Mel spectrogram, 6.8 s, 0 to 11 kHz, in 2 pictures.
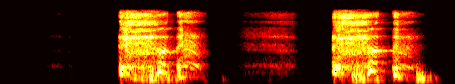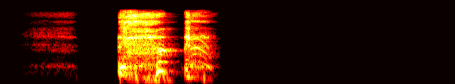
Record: {"three_cough_length": "6.8 s", "three_cough_amplitude": 30729, "three_cough_signal_mean_std_ratio": 0.42, "survey_phase": "alpha (2021-03-01 to 2021-08-12)", "age": "45-64", "gender": "Female", "wearing_mask": "No", "symptom_none": true, "symptom_onset": "8 days", "smoker_status": "Never smoked", "respiratory_condition_asthma": false, "respiratory_condition_other": false, "recruitment_source": "REACT", "submission_delay": "4 days", "covid_test_result": "Negative", "covid_test_method": "RT-qPCR"}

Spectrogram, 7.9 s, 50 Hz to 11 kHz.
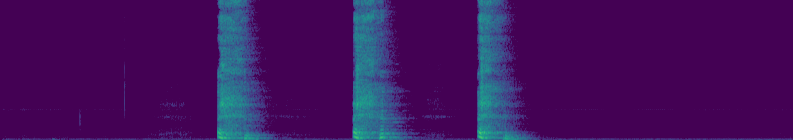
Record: {"three_cough_length": "7.9 s", "three_cough_amplitude": 6504, "three_cough_signal_mean_std_ratio": 0.26, "survey_phase": "beta (2021-08-13 to 2022-03-07)", "age": "65+", "gender": "Female", "wearing_mask": "No", "symptom_none": true, "smoker_status": "Never smoked", "respiratory_condition_asthma": false, "respiratory_condition_other": false, "recruitment_source": "REACT", "submission_delay": "1 day", "covid_test_result": "Negative", "covid_test_method": "RT-qPCR", "influenza_a_test_result": "Negative", "influenza_b_test_result": "Negative"}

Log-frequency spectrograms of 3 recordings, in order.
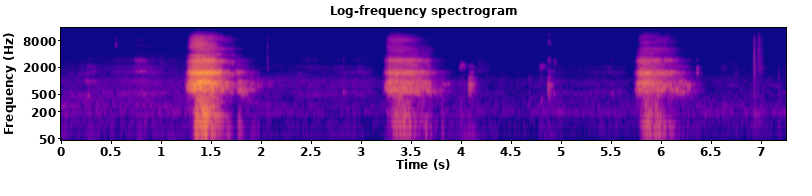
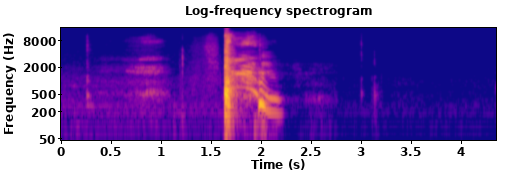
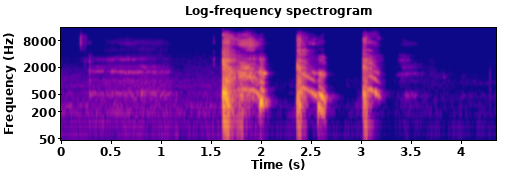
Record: {"exhalation_length": "7.3 s", "exhalation_amplitude": 21030, "exhalation_signal_mean_std_ratio": 0.25, "cough_length": "4.4 s", "cough_amplitude": 32768, "cough_signal_mean_std_ratio": 0.18, "three_cough_length": "4.4 s", "three_cough_amplitude": 31327, "three_cough_signal_mean_std_ratio": 0.27, "survey_phase": "alpha (2021-03-01 to 2021-08-12)", "age": "18-44", "gender": "Female", "wearing_mask": "No", "symptom_cough_any": true, "symptom_new_continuous_cough": true, "symptom_shortness_of_breath": true, "symptom_diarrhoea": true, "symptom_fatigue": true, "symptom_headache": true, "symptom_change_to_sense_of_smell_or_taste": true, "symptom_onset": "6 days", "smoker_status": "Ex-smoker", "respiratory_condition_asthma": false, "respiratory_condition_other": false, "recruitment_source": "Test and Trace", "submission_delay": "1 day", "covid_test_result": "Positive", "covid_test_method": "RT-qPCR", "covid_ct_value": 17.5, "covid_ct_gene": "ORF1ab gene"}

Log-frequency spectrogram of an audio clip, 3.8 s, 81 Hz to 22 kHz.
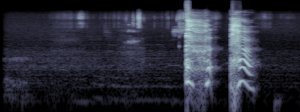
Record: {"three_cough_length": "3.8 s", "three_cough_amplitude": 32768, "three_cough_signal_mean_std_ratio": 0.33, "survey_phase": "beta (2021-08-13 to 2022-03-07)", "age": "18-44", "gender": "Female", "wearing_mask": "No", "symptom_none": true, "smoker_status": "Never smoked", "respiratory_condition_asthma": false, "respiratory_condition_other": false, "recruitment_source": "REACT", "submission_delay": "2 days", "covid_test_result": "Negative", "covid_test_method": "RT-qPCR", "influenza_a_test_result": "Negative", "influenza_b_test_result": "Negative"}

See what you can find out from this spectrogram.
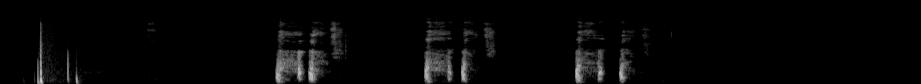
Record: {"three_cough_length": "9.2 s", "three_cough_amplitude": 24776, "three_cough_signal_mean_std_ratio": 0.2, "survey_phase": "beta (2021-08-13 to 2022-03-07)", "age": "18-44", "gender": "Female", "wearing_mask": "No", "symptom_runny_or_blocked_nose": true, "symptom_fatigue": true, "smoker_status": "Never smoked", "respiratory_condition_asthma": false, "respiratory_condition_other": false, "recruitment_source": "Test and Trace", "submission_delay": "2 days", "covid_test_result": "Positive", "covid_test_method": "ePCR"}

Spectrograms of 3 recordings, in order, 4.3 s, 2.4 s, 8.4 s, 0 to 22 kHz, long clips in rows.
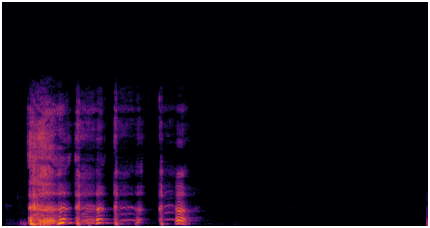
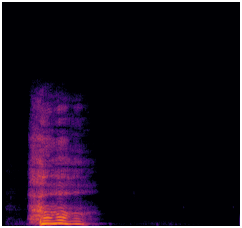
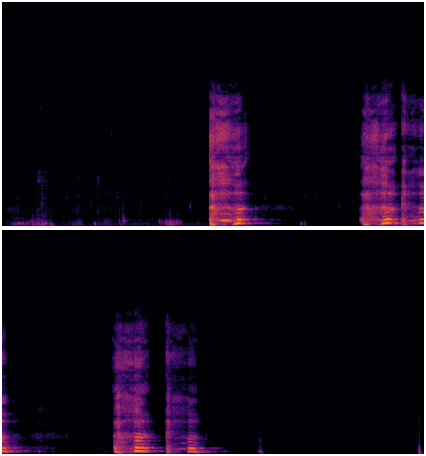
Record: {"cough_length": "4.3 s", "cough_amplitude": 30728, "cough_signal_mean_std_ratio": 0.34, "exhalation_length": "2.4 s", "exhalation_amplitude": 24459, "exhalation_signal_mean_std_ratio": 0.37, "three_cough_length": "8.4 s", "three_cough_amplitude": 23671, "three_cough_signal_mean_std_ratio": 0.3, "survey_phase": "beta (2021-08-13 to 2022-03-07)", "age": "65+", "gender": "Female", "wearing_mask": "No", "symptom_none": true, "smoker_status": "Never smoked", "respiratory_condition_asthma": false, "respiratory_condition_other": false, "recruitment_source": "REACT", "submission_delay": "2 days", "covid_test_result": "Negative", "covid_test_method": "RT-qPCR", "influenza_a_test_result": "Negative", "influenza_b_test_result": "Negative"}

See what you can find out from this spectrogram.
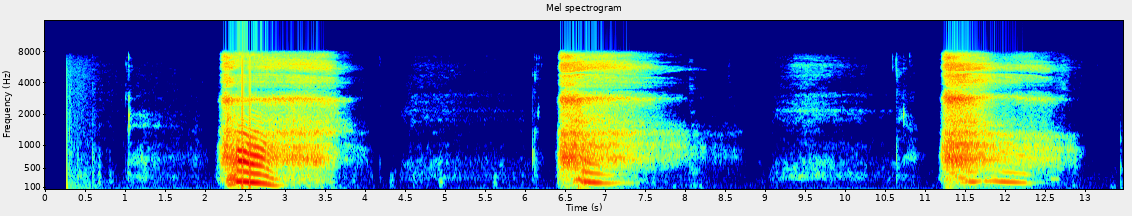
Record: {"exhalation_length": "13.5 s", "exhalation_amplitude": 27106, "exhalation_signal_mean_std_ratio": 0.29, "survey_phase": "alpha (2021-03-01 to 2021-08-12)", "age": "65+", "gender": "Female", "wearing_mask": "No", "symptom_none": true, "smoker_status": "Ex-smoker", "respiratory_condition_asthma": false, "respiratory_condition_other": false, "recruitment_source": "REACT", "submission_delay": "2 days", "covid_test_result": "Negative", "covid_test_method": "RT-qPCR"}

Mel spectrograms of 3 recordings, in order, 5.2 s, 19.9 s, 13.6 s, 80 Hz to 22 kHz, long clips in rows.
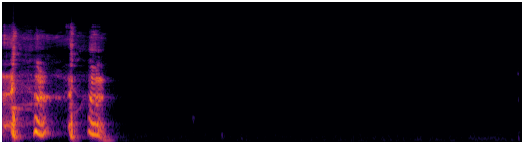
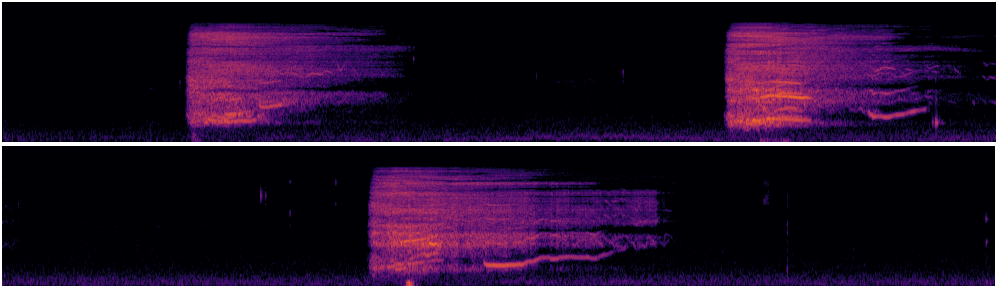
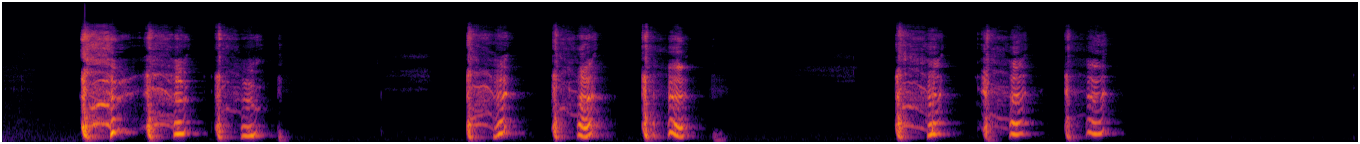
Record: {"cough_length": "5.2 s", "cough_amplitude": 32482, "cough_signal_mean_std_ratio": 0.25, "exhalation_length": "19.9 s", "exhalation_amplitude": 12988, "exhalation_signal_mean_std_ratio": 0.41, "three_cough_length": "13.6 s", "three_cough_amplitude": 32767, "three_cough_signal_mean_std_ratio": 0.35, "survey_phase": "beta (2021-08-13 to 2022-03-07)", "age": "65+", "gender": "Male", "wearing_mask": "No", "symptom_none": true, "smoker_status": "Ex-smoker", "respiratory_condition_asthma": false, "respiratory_condition_other": false, "recruitment_source": "REACT", "submission_delay": "5 days", "covid_test_result": "Negative", "covid_test_method": "RT-qPCR"}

